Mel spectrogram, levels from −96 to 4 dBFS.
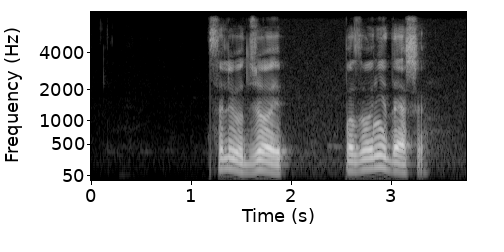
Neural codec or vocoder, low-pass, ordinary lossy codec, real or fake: none; 7.2 kHz; none; real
